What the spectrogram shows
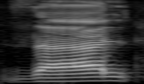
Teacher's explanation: زبان کی نوک ثنائے علیہ کے سرے سے لگے تو زال ادا ہوتا ہے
